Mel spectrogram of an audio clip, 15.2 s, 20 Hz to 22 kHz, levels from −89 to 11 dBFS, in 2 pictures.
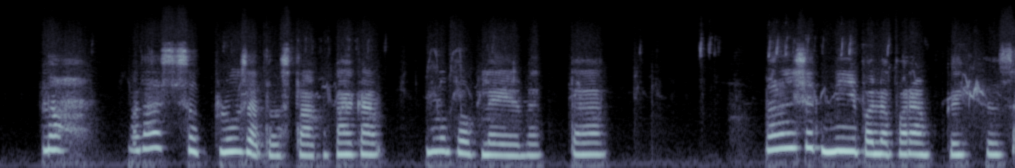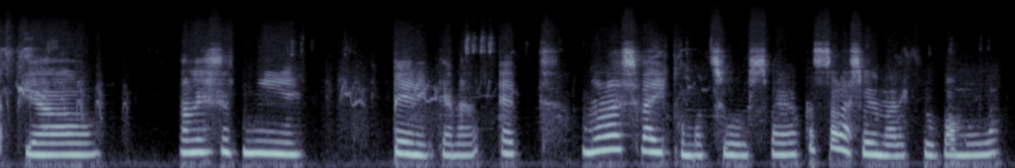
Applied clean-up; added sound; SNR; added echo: neural mask model RNNoise.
